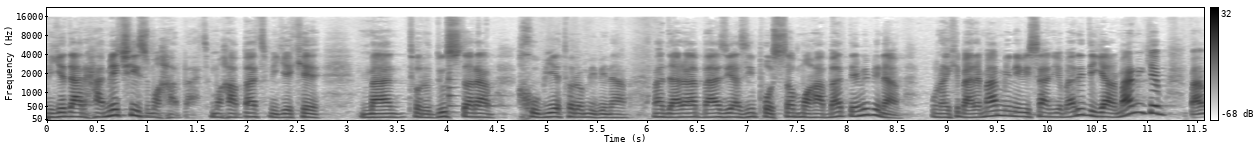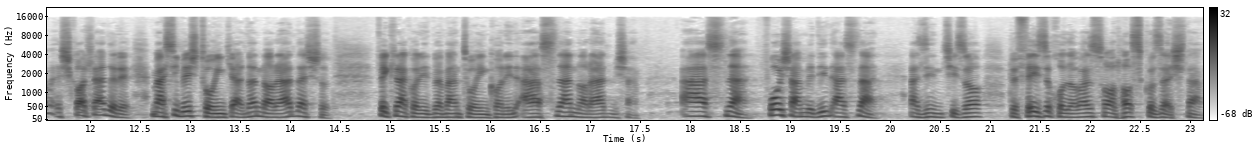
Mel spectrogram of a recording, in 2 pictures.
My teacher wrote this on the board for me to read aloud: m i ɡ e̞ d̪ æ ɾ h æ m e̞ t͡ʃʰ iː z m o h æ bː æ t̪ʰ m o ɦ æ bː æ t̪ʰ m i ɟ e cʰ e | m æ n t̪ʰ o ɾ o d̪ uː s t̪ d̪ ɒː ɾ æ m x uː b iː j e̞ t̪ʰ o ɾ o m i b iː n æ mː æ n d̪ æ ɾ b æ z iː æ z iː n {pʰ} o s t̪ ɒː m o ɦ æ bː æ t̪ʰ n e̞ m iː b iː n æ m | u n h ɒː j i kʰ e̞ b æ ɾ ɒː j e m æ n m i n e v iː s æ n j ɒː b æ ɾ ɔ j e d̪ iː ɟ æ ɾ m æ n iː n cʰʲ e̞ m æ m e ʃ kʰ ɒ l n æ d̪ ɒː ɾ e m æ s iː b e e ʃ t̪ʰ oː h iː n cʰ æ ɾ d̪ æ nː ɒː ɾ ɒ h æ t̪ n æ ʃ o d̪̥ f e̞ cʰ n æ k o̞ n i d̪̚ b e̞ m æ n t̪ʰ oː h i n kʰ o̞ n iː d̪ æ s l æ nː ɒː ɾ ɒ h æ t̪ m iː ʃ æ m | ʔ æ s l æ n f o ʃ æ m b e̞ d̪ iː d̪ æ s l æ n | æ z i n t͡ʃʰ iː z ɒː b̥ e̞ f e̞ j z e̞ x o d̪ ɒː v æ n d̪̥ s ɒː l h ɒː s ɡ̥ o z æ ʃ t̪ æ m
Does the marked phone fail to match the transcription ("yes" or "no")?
no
